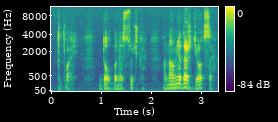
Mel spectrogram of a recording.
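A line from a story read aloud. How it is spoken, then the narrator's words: Grumbling. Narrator (Russian): это ворчание было адресовано Лидии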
